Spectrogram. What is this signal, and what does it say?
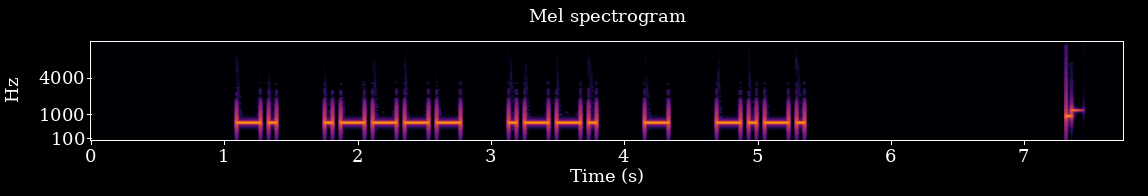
Morse code, heard as a keyed tone, about 20 wpm, spaced as for 15 wpm, 700 Hz. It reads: N1PTC
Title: 173 Lesson 28g - Number 9 - Call Signs 20wpm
